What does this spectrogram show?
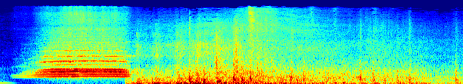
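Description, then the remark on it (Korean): A loud, steady train whistle blasts for about two seconds, blown by the engine driver as the guard waves a flag, then gives way to the rumbling, clattering roar of the train pulling out of the station and gathering speed, which continues without pause to the end. “영무원이 깃발을 흔들자 기관사는 기적을 울려 화답했다. 기차가 역을 빠져나가고 속도가 점점 빨라지자 양 옆으로 들판과 나무와 산울타리, 소떼와 말떼가 휙휙 지나갔다.”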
